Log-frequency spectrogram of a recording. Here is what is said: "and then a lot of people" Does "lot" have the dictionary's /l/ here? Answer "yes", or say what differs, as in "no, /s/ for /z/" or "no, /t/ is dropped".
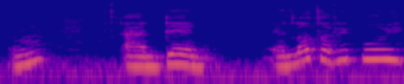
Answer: yes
